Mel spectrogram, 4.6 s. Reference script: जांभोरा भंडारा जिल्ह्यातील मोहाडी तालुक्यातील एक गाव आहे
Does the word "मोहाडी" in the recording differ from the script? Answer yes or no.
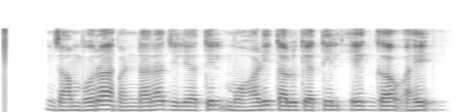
no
